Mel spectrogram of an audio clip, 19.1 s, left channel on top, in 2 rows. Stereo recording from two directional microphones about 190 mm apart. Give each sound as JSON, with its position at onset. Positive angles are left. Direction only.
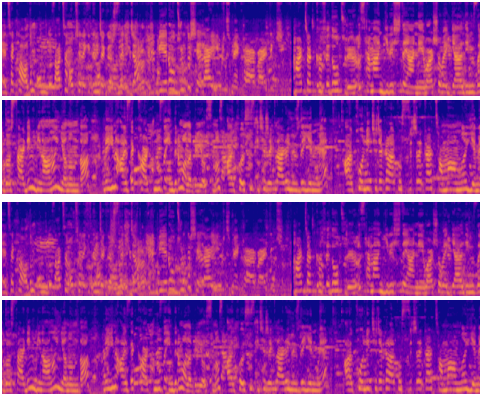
{"t": 0.0, "sound": "a woman's voice", "side_deg": -10}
